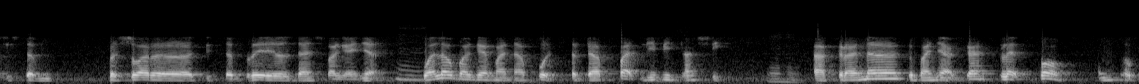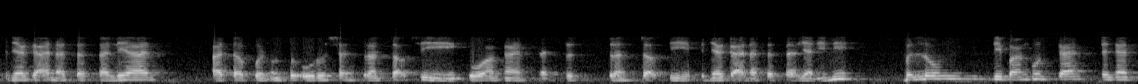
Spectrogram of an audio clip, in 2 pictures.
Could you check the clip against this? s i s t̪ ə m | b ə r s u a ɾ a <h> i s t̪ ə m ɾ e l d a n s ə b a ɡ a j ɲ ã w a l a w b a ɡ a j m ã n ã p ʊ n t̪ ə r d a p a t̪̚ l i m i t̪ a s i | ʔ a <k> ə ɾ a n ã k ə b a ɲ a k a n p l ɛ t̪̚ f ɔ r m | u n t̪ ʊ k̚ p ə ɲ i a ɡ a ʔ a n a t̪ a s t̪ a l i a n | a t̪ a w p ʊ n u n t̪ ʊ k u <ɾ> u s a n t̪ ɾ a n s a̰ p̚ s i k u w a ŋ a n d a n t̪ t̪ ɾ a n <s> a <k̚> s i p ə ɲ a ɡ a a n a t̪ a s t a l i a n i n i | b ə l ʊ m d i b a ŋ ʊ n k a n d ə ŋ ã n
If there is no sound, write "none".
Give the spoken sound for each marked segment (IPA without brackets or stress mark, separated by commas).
s, k, ɾ, s, p̚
